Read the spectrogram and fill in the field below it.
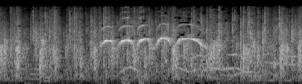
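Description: A man cheers and whoops close to a microphone.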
